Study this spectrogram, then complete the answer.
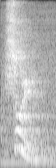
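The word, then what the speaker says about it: tzul: And he discovered that the word for dog was Zul, T-Z-U-L, Zul. He said, I have this from Landa already. In Landa was this syllable, but it was not this one.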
